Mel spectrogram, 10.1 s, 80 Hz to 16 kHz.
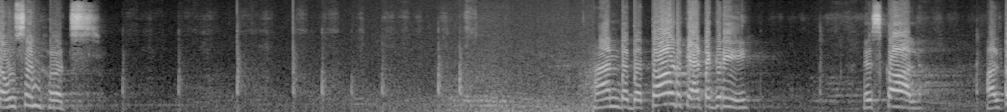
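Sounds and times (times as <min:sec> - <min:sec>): chalk tapping on blackboard: 0:01.2 - 0:04.9, 0:09.7 - 0:10.0.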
